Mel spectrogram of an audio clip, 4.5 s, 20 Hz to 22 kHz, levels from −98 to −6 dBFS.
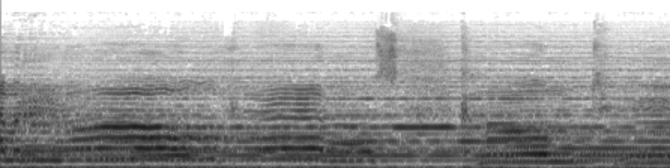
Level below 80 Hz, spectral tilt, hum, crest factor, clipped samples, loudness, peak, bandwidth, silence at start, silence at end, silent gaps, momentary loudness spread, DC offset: -34 dBFS; -6 dB/octave; none; 14 dB; under 0.1%; -23 LUFS; -8 dBFS; 10.5 kHz; 0 s; 0 s; none; 8 LU; under 0.1%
